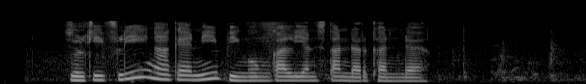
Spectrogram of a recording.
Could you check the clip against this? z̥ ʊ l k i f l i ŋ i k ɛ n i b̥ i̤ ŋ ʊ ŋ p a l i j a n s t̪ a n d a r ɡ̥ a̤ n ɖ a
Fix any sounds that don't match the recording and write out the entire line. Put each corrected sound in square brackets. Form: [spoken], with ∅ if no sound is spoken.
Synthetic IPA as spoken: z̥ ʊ l k i f l i ŋ [a] k ɛ n i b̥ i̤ ŋ ʊ ŋ [k] a l i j a n s t̪ a n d a r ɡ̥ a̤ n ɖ a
